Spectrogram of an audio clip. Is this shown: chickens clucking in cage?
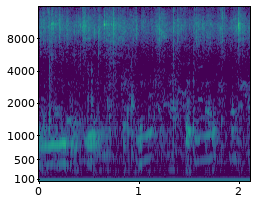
yes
